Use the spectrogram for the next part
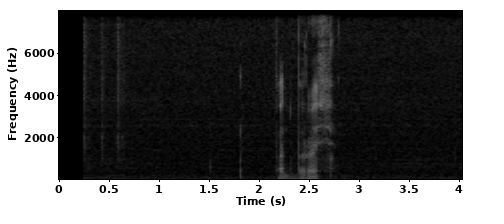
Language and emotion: Russian, neutral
